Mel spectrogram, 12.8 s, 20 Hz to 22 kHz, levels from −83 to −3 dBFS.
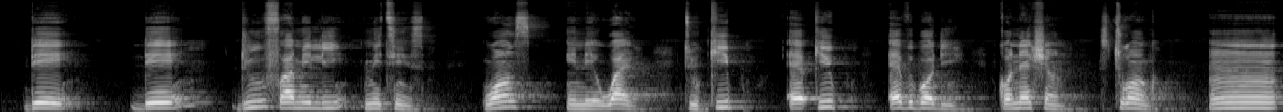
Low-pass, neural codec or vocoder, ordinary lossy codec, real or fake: none; none; none; real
